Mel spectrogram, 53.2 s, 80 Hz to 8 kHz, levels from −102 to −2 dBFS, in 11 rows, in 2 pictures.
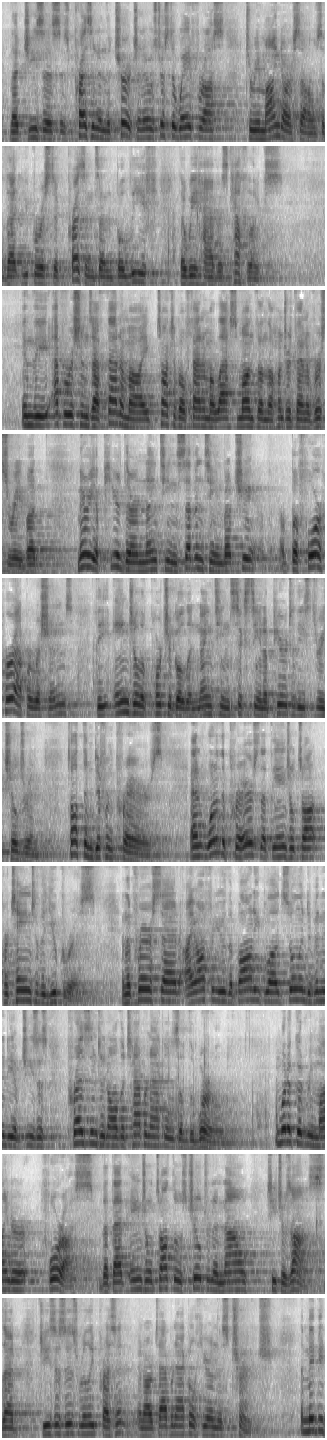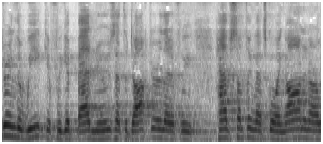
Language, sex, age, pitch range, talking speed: English, male, 40-59, 160-200 Hz, 180 wpm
